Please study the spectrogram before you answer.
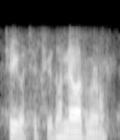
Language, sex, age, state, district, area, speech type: Odia, male, 45-60, Odisha, Sambalpur, rural, conversation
